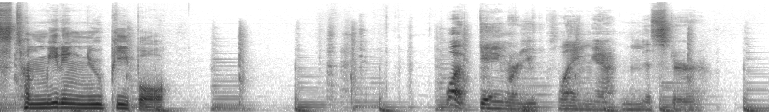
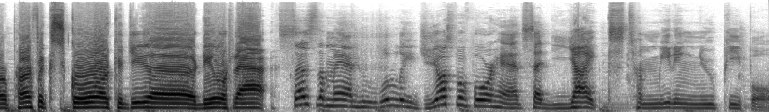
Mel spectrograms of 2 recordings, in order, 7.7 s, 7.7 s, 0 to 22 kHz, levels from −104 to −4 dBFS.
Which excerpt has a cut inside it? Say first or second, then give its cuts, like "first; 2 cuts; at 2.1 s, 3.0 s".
second; 1 cut; at 2.8 s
